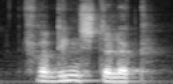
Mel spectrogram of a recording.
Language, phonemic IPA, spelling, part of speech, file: Dutch, /vərˈdin.stə.lək/, verdienstelijk, adjective, Nl-verdienstelijk.ogg
- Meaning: meritorious, commendable, deserving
